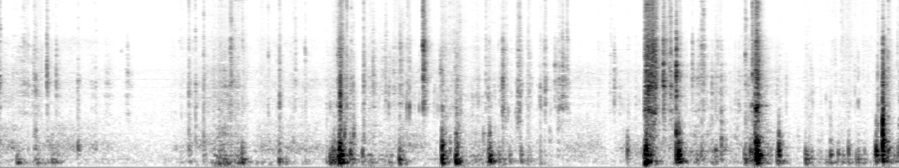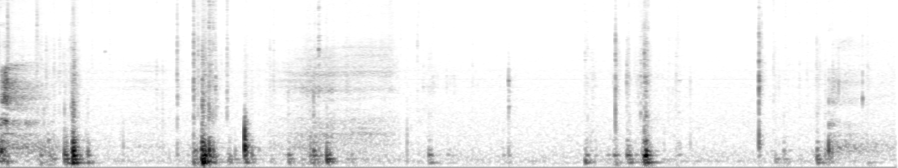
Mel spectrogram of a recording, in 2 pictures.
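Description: Hands working the main circuit board and its wiring loose from a portable CRT TV's plastic case: irregular clicks, knocks and rustles of board, wires and plastic, loudest a little before the middle and sparser near the end.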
